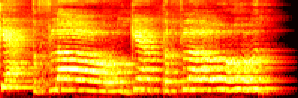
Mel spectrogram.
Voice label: VOICE FX, Drum Bass, 160; eJay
